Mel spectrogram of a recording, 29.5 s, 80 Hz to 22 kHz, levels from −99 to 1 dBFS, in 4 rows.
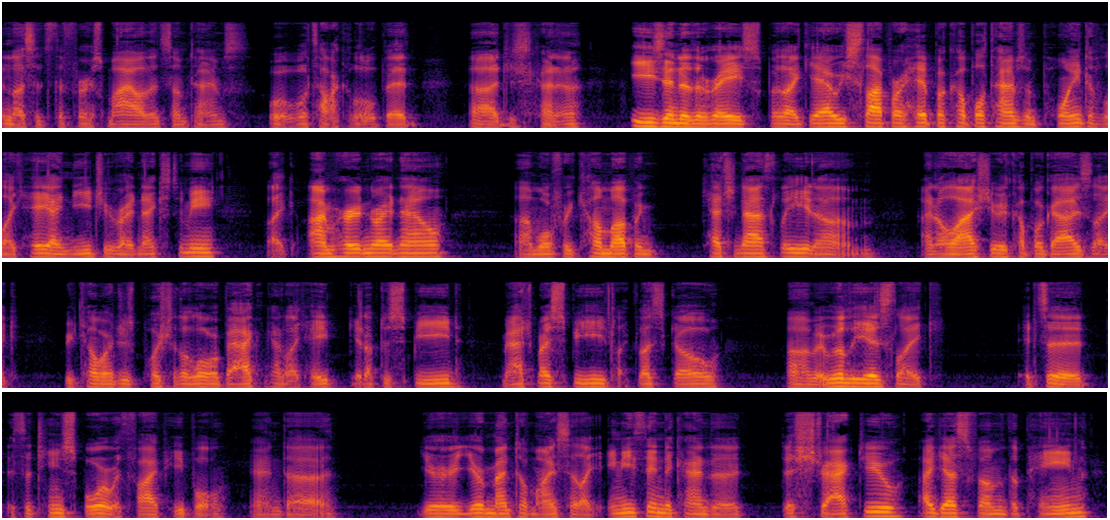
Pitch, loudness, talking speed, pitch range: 110 Hz, -29 LUFS, 250 wpm, 105-120 Hz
